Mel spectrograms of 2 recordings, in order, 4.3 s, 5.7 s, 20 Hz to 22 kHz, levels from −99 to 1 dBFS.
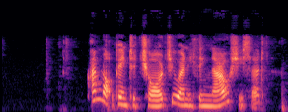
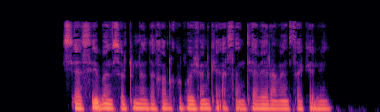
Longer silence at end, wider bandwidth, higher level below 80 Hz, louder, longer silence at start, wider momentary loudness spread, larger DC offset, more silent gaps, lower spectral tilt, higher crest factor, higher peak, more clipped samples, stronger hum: second, 0.05 s vs 0.75 s; second, 7.4 kHz vs 11.5 kHz; second, -64 dBFS vs -54 dBFS; first, -18 LUFS vs -32 LUFS; first, 1.3 s vs 0.95 s; about the same, 10 LU vs 8 LU; neither; neither; second, -3.5 dB/octave vs -6 dB/octave; about the same, 20 dB vs 18 dB; first, 0 dBFS vs -14 dBFS; neither; neither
